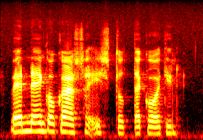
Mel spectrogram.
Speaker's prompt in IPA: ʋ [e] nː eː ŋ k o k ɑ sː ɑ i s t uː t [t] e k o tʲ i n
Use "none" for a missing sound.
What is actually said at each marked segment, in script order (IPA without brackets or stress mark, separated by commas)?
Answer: e, t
